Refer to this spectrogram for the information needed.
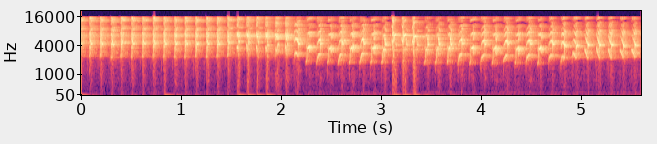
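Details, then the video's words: Lovebird fighter in full gacor mode, its long ngekek chatter used to stimulate other lovebirds: dense, rapid, high buzzy pulses running without pause, wavering up and down in pitch, with a few faint clicks beneath. "BANYAK LOVEBIRD LANGSUNG BUNYI, Setelah DI RANGSANG Dengan Suara Lovebird ini"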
